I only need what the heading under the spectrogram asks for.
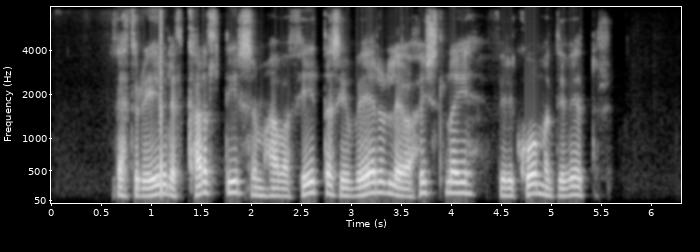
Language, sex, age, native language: Icelandic, male, 30-39, Icelandic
